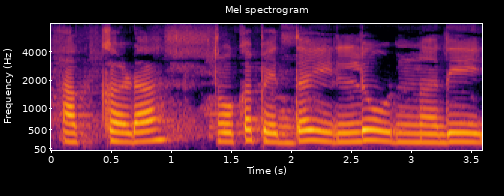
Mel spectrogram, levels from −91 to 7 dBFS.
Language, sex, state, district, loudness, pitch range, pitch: Telugu, female, Andhra Pradesh, Annamaya, -14 LUFS, 210-235 Hz, 215 Hz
